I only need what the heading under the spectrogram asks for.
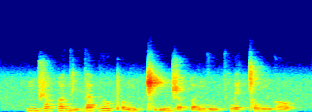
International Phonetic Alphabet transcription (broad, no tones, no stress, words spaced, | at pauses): nd͡ʒuqʷidḭda blopʼɔ̰ŋḭ ǁḭnd͡ʒɔ̰qʷḭ nzṵtʰlɛ ǀo ŋɡɔ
